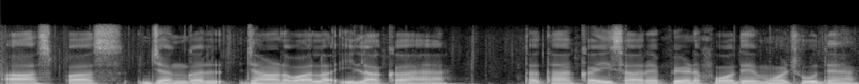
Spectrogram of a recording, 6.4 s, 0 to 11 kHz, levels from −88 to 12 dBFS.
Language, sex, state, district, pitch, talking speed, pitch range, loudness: Hindi, male, Jharkhand, Ranchi, 110 Hz, 110 wpm, 100-110 Hz, -16 LUFS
